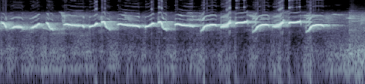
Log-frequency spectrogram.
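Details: Six-month-old Chinese hwamei singing a continuous rich whistled song of looping, rising and falling phrases, each note swooping upward, delivered in rapid bursts with brief gaps.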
